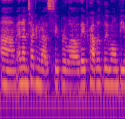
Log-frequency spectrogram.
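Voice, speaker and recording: A woman's fairly low voice stays monotone and flat, with audible room echo around it. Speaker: tarot reader and spiritual coach. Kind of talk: casual direct-to-camera talk. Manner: low key, subdued.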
